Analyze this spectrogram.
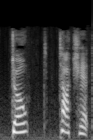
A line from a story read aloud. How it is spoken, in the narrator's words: Sarah cried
